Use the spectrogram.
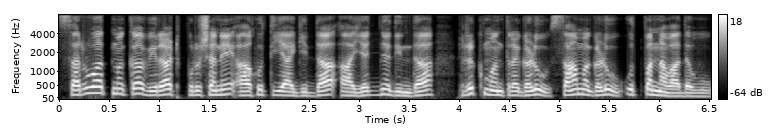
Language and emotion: Kannada, neutral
